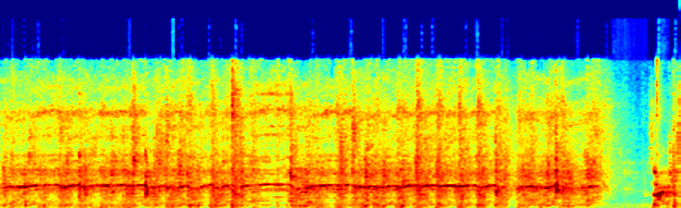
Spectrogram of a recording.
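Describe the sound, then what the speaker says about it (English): A hand blender buzzes and whines as it purees ripe bananas for banana bread, running continuously close by with a person talking over it before it cuts out near the end. "But I'm just going to blend them up."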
